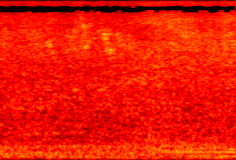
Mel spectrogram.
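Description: Steady low background rumble, with a low hum growing stronger about a second and a half in.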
